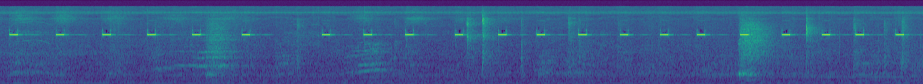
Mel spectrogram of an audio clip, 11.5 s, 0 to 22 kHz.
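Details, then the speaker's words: Daikin R32 new-model air conditioner that won't run: during error-code check, short high beeps about twice a second while stepping through codes; code 00 gives a long beep, meaning no stored error. "ให้คุณเห็น00คือเสียงบี๊บดึงยาวถึงศูนย์Noและเครื่องไม่ทำงาน"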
